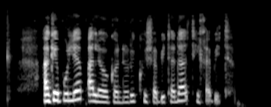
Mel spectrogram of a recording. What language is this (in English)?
Georgian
